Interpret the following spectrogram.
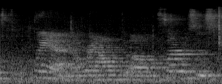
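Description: A woman speaking at length through a microphone, continuous talk with no other sound standing out.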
